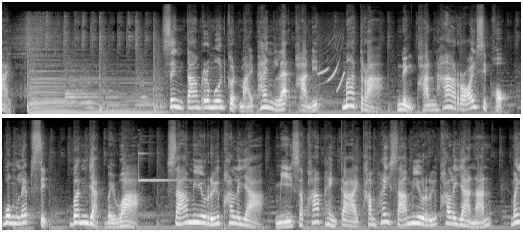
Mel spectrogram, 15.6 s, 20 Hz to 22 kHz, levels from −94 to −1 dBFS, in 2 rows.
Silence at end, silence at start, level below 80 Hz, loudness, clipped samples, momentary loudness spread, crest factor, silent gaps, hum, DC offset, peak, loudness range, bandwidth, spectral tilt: 0 s; 0 s; -36 dBFS; -15 LUFS; under 0.1%; 11 LU; 14 dB; none; none; under 0.1%; 0 dBFS; 2 LU; over 20 kHz; -5 dB/octave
